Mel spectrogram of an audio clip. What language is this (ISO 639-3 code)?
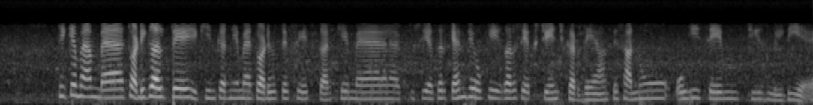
pan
